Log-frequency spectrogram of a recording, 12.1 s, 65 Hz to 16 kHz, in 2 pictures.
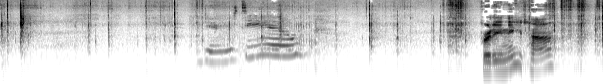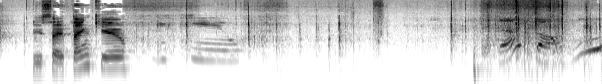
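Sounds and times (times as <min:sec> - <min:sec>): wrapping paper crinkling: 0:00.0 - 0:12.0.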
